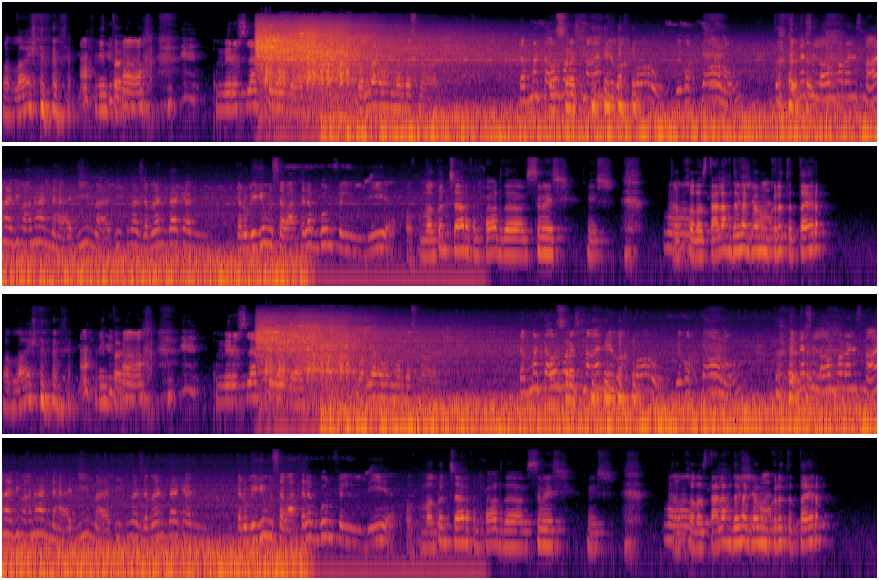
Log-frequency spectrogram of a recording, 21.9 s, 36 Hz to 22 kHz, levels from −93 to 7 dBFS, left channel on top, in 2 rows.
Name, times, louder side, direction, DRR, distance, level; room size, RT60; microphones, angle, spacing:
voice 1, 0.0-0.9 1.2-1.6 2.0-2.2 4.4-5.6 6.8-8.0 8.7-9.1 9.7-10.6 16.0-18.9 19.3-21.1, left 3 dB, 70° left, 1.7 m, -36 dB
voice 2, 1.0-3.9 6.5-9.5 9.8-13.5 13.9-15.9 19.2-19.6 20.1-20.7, equal, 5° left, 0.8 m, -38 dB
sound 1, 3.2-9.8 10.3-10.4 11.6-11.7 13.9-14.0 15.4-15.6, left 7 dB, 50° left, 0.8 m, -29 dB
sound 2, 4.0-14.8, right 2 dB, 55° right, 0.7 m, -35 dB
10.0 x 8.1 x 9.2 m
head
